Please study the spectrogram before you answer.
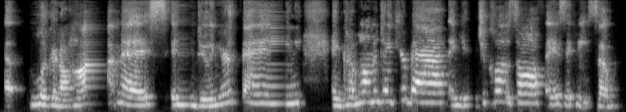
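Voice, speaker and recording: Fast-talking Southern woman, bubbly, breathy. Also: sits high, a bit bright, poor audio. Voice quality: fast, bubbly, says "like" a lot. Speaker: guest speaker. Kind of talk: casual team call talk.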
